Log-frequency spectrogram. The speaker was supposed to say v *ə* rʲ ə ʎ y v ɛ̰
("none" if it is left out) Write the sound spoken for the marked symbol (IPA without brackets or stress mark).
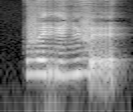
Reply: ɛ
